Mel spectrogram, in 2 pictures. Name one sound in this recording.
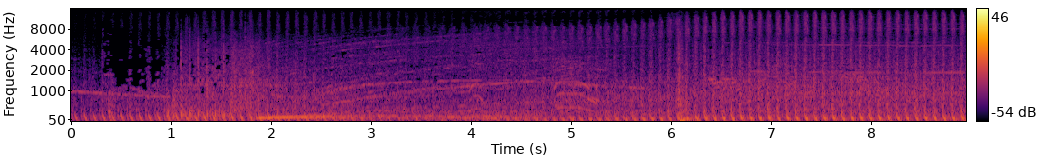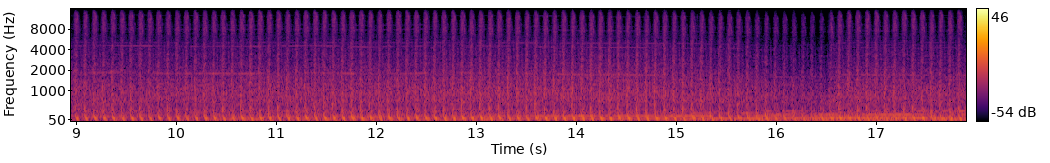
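A helicopter engine whines up and its rotor chops faster and faster, then thumps steadily in flight.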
